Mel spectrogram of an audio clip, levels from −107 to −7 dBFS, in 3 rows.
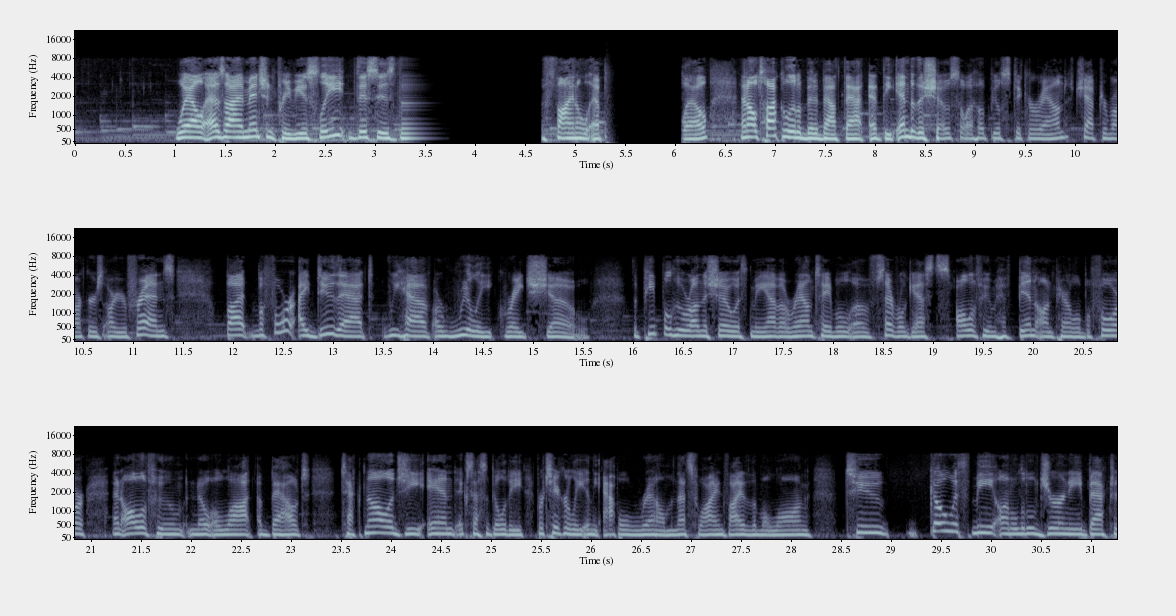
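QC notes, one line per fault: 3.27–4.68 s, call audio freeze: packets were likely held up and the jitter buffer ran dry, so the last sound is stretched into a fading buzz that settles into about a second of silence. The audio then resumes where it stopped, adding a 1.39 s gap with nothing lost.
5.30–6.08 s, long network dropout: audio likely stopped arriving for about 0.76 s. The receiver fills the hole with a short fading continuation of the last sound, then roughly 0.66 s of silence, and the sound comes back further on with that stretch missing.
8.63 s onward, sudden gain jump: a digital gain step of about −10 dB was likely applied without a ramp. Sound and background noise drop together in a single instant and stay at the lower level to the end.
14.18–15.21 s, 18.43–21.40 s, 24.67–27.50 s, jitter buffer speed-up: the buffer was holding more audio than its target, so the receiver kept cutting short pitch-period pieces to shrink the delay. 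Playback runs at 108%, 110% and then 135% with pitch unchanged. It trims about a tenth of a second, a few tenths, then about a full second, and the last run sounds clearly hurried. The Opus call path limits the band to about 8 kHz throughout.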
